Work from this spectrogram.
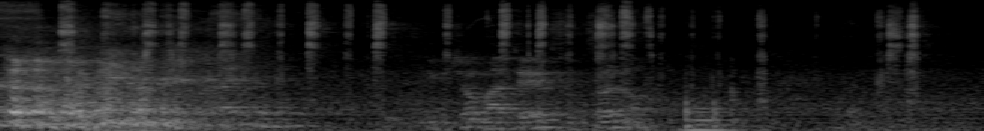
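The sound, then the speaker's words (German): A marker or pen scrapes across a board as a name is written: a few short, faint scratchy strokes. A voice is heard briefly at the start. “Den schreiben wir mal da oben hin.”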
